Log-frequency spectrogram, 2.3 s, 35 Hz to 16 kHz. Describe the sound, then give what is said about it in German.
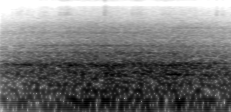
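A subway train rumbles into a station, a steady, loud, low roar of wheels and motor filling the short stretch with no voices. “Zum Beispiel, man ist an einer fremden Stadt und möchte gerne mit der U-Bahn fahren. Die kommt in 30 Sekunden”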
